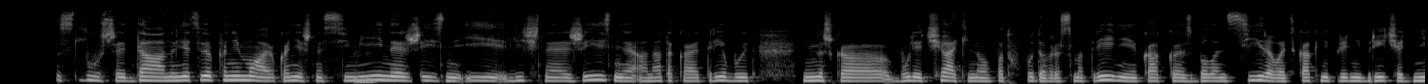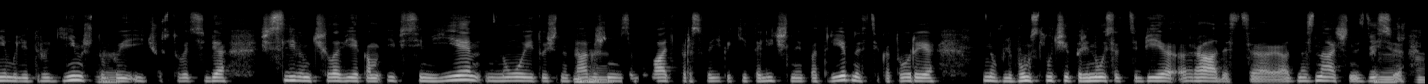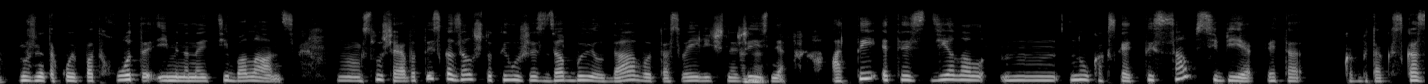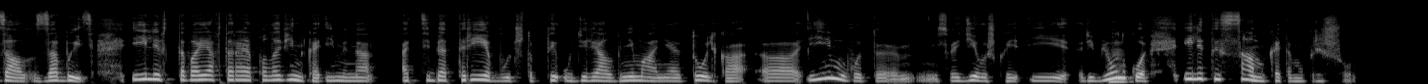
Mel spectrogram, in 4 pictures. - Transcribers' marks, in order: tapping; other background noise; stressed: "сам"
- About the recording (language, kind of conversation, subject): Russian, advice, Как мне сочетать семейные обязанности с личной жизнью и не чувствовать вины?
